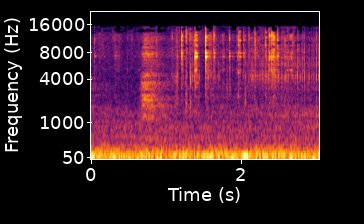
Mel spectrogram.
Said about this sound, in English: But yeah, y'all, at the end of the day, hope my car ain't too loud.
